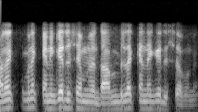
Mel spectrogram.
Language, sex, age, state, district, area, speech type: Assamese, male, 30-45, Assam, Nagaon, rural, conversation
